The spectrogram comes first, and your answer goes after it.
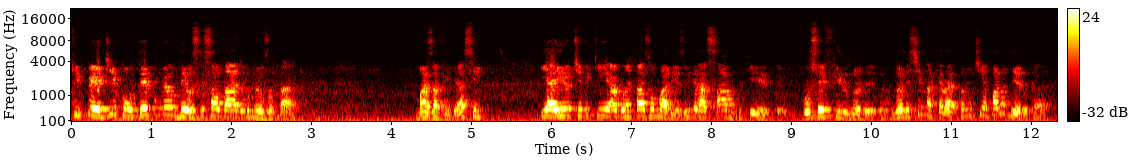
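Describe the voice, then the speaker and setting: Amid noticeable background noise and audible room echo, a man with a high pitch speaks at a fairly quick pace with lively intonation, big swings in loudness and long, frequent pauses. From Brazil, Pernambuco (Altinho), moved to São Paulo as child. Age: 40s. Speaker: motivational speaker and author. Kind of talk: interview.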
